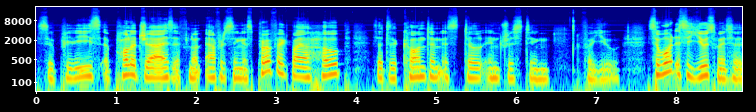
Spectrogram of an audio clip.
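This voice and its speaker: A man with a German accent speaks in a fairly high pitch with vocal fry, on a very clean recording with a silent background. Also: ordinary pitch variation. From Germany. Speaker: tech YouTuber. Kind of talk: tutorial. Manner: slow; halting.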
